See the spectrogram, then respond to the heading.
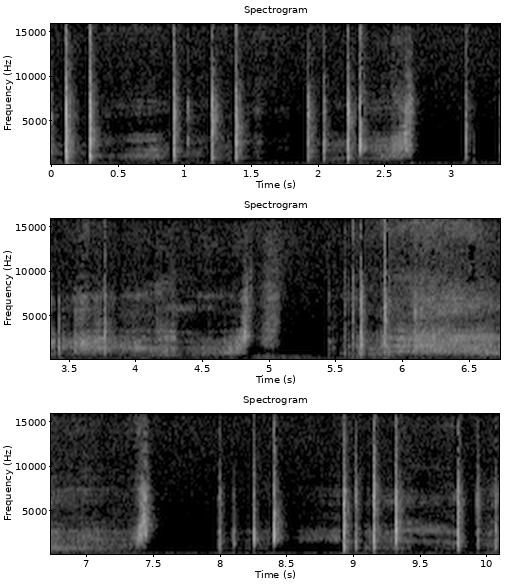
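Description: Long fingernails tap and scratch the printed face of a small, hollow paperboard box held in one hand, tracing along the lettering on the packaging. Quick, sharp, dry clicks come in scattered clusters, alternating with softer, airy scraping passes that hiss through the mid and high range. The sound is quiet and close, with almost no low end and no ring after each tap.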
